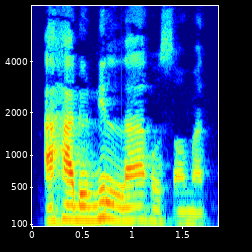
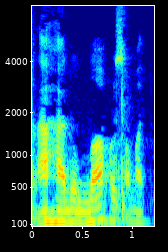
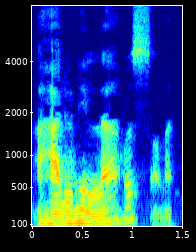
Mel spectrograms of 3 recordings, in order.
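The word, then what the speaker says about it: أَحَدٌ ٱللَّهُ ٱلصَّمَدُ: Nah, dikasih tahu non kecil. Itu maksudnya kalau mau disambung bacanya begitu, ada nil. Ahadunillahu somad. Gitu. Jangan ahadullahu somad.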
